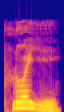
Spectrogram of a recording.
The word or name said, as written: ployer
